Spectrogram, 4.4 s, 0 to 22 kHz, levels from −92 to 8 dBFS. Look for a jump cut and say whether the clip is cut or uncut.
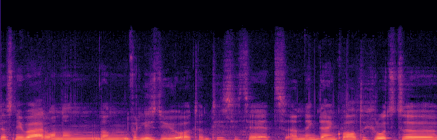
uncut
